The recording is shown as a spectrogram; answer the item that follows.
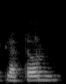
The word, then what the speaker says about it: Plato: How do you say platon in English?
